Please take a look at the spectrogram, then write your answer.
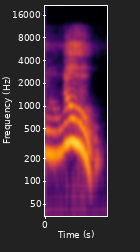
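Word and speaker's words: nous: What's news? N-O-U-S. We. No, right? Nu. Yeah, I know. Nu. But it's spelled N-O-U-S.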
